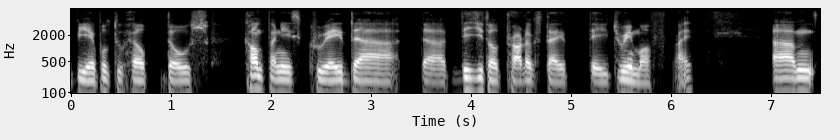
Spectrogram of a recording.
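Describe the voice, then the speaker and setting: Deep-voiced man from Colombia, hesitant. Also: fairly bright tone, clean tone, no room sound, muffled recording. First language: Spanish. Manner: hesitant, many fillers and restarts. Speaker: guest, marketing manager. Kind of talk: casual interview answers.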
